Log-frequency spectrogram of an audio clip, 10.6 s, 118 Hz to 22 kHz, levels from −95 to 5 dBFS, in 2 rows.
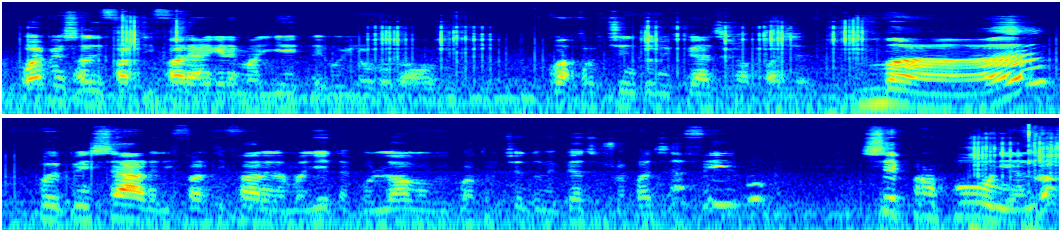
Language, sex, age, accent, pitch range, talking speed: Italian, male, 30-49, native, 195-295 Hz, 220 wpm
